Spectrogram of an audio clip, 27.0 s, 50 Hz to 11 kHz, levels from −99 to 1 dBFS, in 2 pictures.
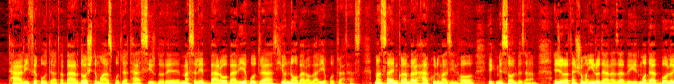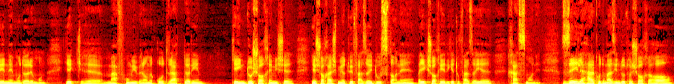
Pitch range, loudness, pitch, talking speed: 110-140 Hz, -15 LUFS, 120 Hz, 160 wpm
